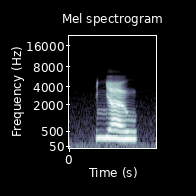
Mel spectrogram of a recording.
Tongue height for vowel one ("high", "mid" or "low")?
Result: low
